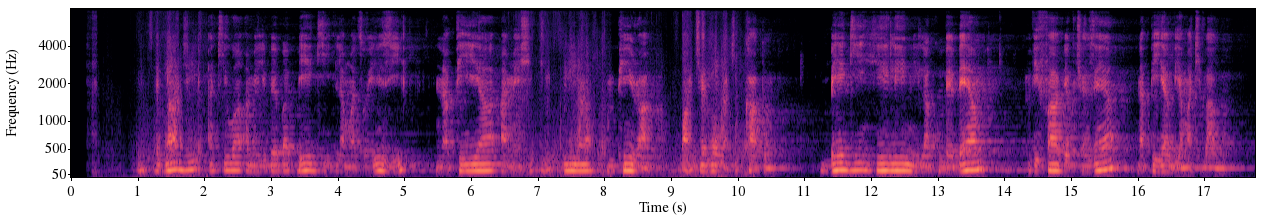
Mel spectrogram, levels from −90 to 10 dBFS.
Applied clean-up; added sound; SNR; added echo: neural separator model SepFormer DNS4.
